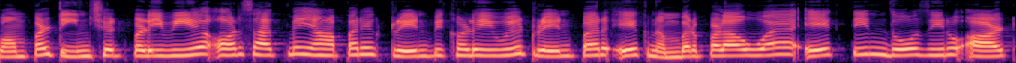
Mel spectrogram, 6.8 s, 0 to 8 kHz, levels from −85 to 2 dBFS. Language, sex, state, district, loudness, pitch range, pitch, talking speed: Hindi, female, Chhattisgarh, Korba, -14 LUFS, 235-280 Hz, 260 Hz, 265 wpm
